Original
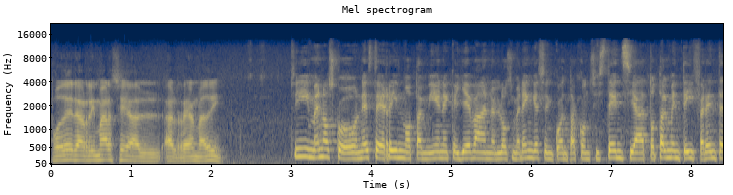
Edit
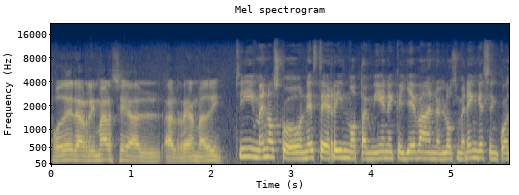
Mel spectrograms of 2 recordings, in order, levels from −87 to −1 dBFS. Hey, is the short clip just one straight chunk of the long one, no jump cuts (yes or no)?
no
